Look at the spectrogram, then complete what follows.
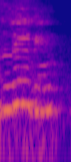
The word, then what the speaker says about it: leaving: She's leaving. Long vowel, this one.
